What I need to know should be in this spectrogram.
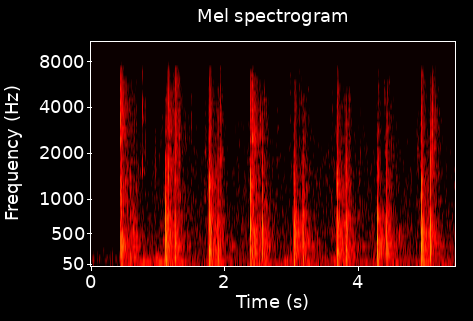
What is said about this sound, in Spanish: Voy caminando directo al baño para lavarme los dientes.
